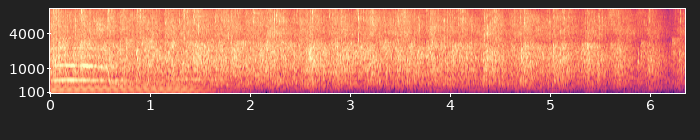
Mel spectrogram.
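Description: A song ends on a held chord with a last sung note falling away. About a second and a half in, the music stops and applause carries on alone, slowly fading out.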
